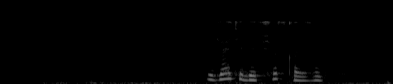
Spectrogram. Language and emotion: Russian, sad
